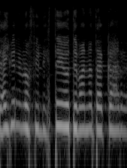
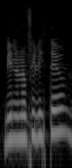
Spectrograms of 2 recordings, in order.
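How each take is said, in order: First: High urgent alarm to wake him; alarmed call. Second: Said in the usual way. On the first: Acted. Dalila despierta a Sansón. (Dalila despierta a Sansón, grito agudo de alarma)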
